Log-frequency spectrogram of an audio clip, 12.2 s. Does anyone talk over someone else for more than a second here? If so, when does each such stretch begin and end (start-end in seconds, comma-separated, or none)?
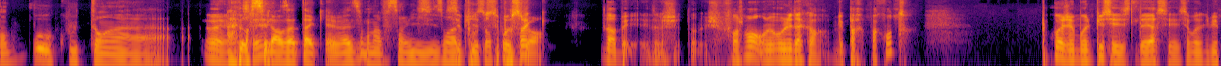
4.2-5.5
